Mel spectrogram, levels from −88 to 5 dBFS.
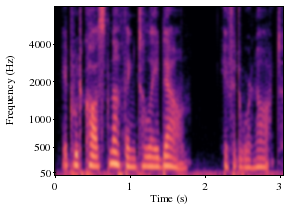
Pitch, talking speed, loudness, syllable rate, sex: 160 Hz, 215 wpm, -20 LUFS, 5.2 syllables/s, female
